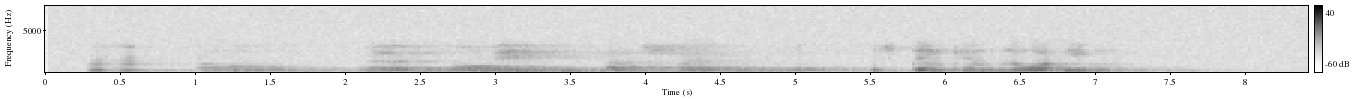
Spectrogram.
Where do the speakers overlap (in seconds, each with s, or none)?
none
